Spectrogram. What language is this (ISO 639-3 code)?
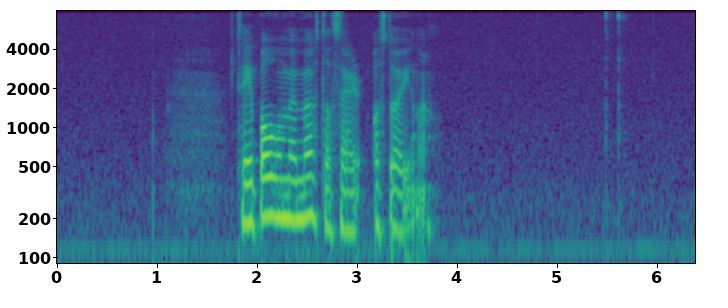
fao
